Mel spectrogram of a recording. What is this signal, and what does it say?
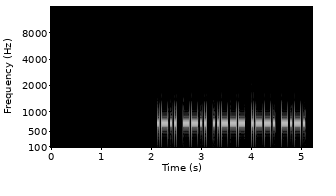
Morse code, heard as a keyed tone, about 27 wpm, 700 Hz. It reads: LZ2PC
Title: DXCC-100 Call Signs - 5 Characters - 28wpm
